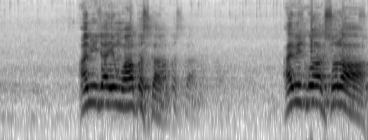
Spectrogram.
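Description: A middle-aged man speaks with animation through a headset microphone, heard over a loudspeaker.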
